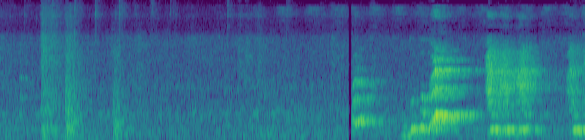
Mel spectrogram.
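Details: Golden retriever dog, afraid of a balloon while playing with its owner: a few soft muffled sounds early, then from the fourth second loud harmonic barks and whining yelps rising and falling in quick succession, voices faintly mixed in.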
